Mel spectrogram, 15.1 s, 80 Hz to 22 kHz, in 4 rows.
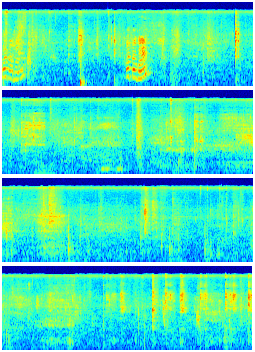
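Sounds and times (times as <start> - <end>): chewing: 10.6 - 15.0
child slurping noodles: 11.5 - 15.0.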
